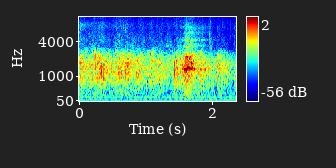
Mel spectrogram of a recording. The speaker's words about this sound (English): Come on, clap your hands unto the Lord again.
